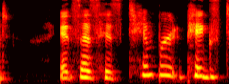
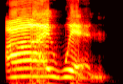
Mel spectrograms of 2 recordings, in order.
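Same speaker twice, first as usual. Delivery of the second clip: 1 loud gloating; 10 dB louder than usual. Shown as a demonstration. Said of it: "What would you say to someone".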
